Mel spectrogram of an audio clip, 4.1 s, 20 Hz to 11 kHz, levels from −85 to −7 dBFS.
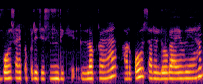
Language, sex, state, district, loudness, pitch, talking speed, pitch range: Hindi, female, Bihar, West Champaran, -19 LUFS, 240 Hz, 220 wpm, 235-255 Hz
